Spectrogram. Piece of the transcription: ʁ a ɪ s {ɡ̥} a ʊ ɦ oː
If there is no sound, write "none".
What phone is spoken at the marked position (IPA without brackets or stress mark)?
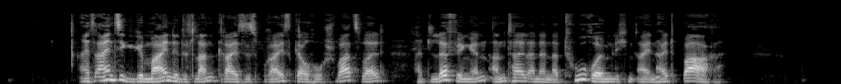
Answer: ɡ̥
